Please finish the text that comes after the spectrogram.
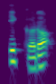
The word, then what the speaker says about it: اقرأ: আচ্ছা আপনি যে বললেন ইকরা, এখানে একটা হামজার উপরে সুকুন আছে না? হ্যাঁ, র এর উপরে ফাথা, তারপরে হচ্ছে হামজার উপরে সুকুন। ইকরা। তারপরে হামজার উপর সুকুনটা কিভাবে উচ্চারণ হবে? اقرأ উহু, ইকরা, ইকরা।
